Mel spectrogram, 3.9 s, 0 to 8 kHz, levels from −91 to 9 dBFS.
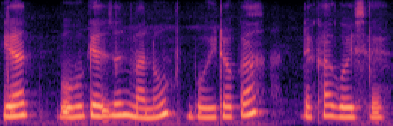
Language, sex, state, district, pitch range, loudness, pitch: Assamese, female, Assam, Sonitpur, 230-270 Hz, -17 LUFS, 245 Hz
